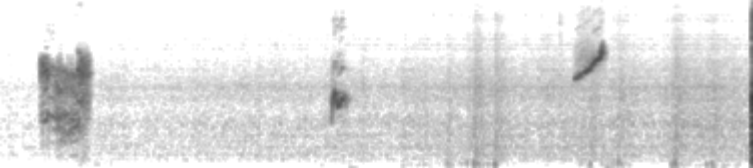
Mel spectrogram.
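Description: Parrots in Minecraft give a few sparse, quiet chirps and squawks, separate short calls spaced a couple of seconds apart against near silence.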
